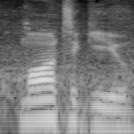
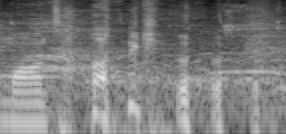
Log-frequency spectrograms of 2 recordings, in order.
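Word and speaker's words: Montague: monog 11 second goodness I've been pronouncing his name wrong all game based off FPA montigue not monog that does sound better Hoffman has it he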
